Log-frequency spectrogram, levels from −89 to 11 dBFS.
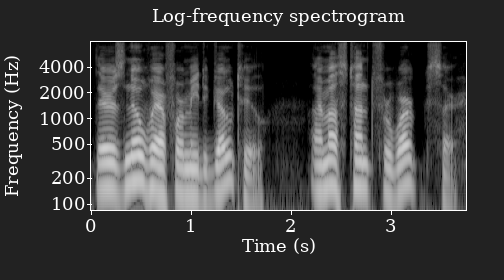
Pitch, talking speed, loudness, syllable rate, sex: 140 Hz, 225 wpm, -16 LUFS, 5.4 syllables/s, male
